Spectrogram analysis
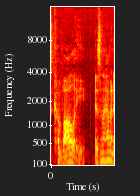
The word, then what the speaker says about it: Cavalli: Someone call it Cavalli. I'm like, why would you say it that way? Like, that's not even how you say it. It's Cavalli.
